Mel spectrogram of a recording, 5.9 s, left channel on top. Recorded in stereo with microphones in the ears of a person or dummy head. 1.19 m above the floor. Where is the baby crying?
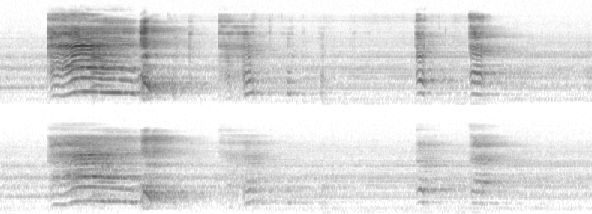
50° left (ahead or behind), 1.0 m.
